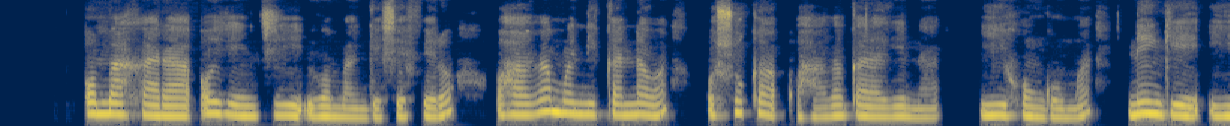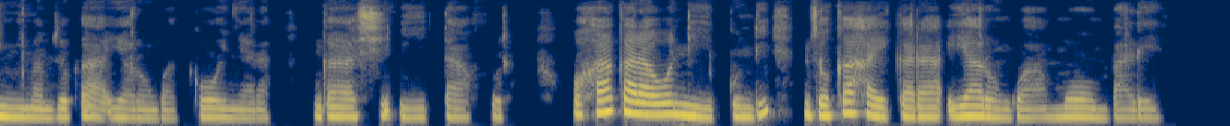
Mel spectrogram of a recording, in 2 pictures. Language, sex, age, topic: Oshiwambo, female, 18-24, agriculture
